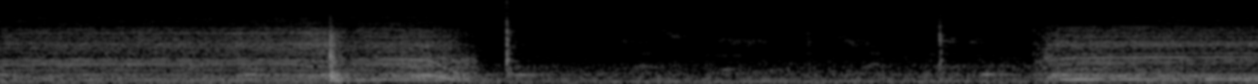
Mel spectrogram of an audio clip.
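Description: Cordless drill motor whining steadily as it bores into a PVC pipe, then winding down to a stop about two seconds in. After a quieter pause with two sharp clicks, it starts up again near the end.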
